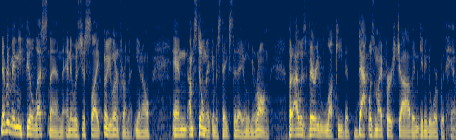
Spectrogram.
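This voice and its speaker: Fairly low in pitch, a man speaks with an American accent. He talks at a very fast pace. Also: ordinary pitch variation. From northern Illinois, US. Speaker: sports radio host. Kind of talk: podcast interview. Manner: loud and excitable; conversational, with fillers.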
